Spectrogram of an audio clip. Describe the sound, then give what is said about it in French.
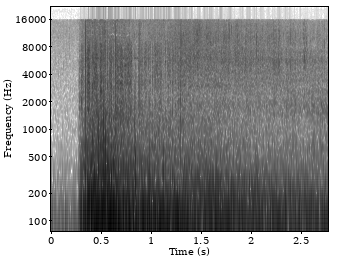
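A loud explosion goes off in the night as a petrol pump is set on fire. One sudden, heavy blast is followed by a long rumbling decay that slowly fades. “17 juin, forte explosion au milieu de la nuit.”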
